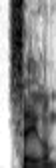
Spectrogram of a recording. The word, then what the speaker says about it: Salem: And remember, whenever you have a word that ends with the letter M in English, we're going to close our mouth completely.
